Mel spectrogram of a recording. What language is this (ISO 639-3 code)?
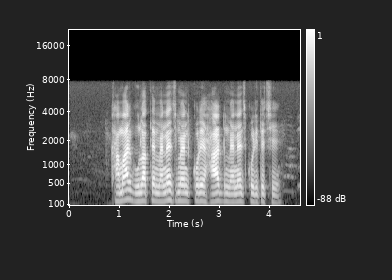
ben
